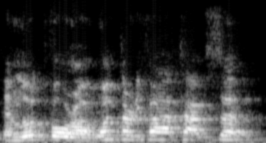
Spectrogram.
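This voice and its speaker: A man's voice: high voice, fairly even intonation, moderate pace. A man teaching a math class, working problems aloud and questioning students in a classroom. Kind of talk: classroom lesson. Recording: echoey classroom, dull far-off sound.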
